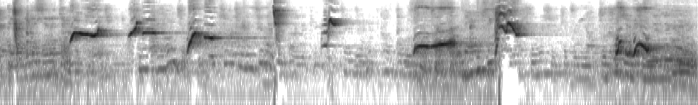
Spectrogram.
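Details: Grey parrot calling in a varied series of short upswept whistles, falling whistled notes and brief harsh squawks, spaced about one per second with short pauses between.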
